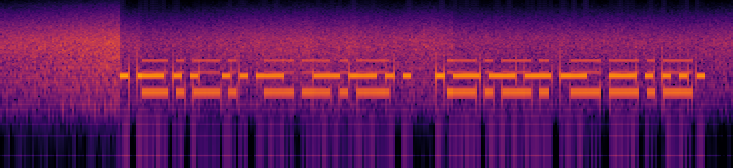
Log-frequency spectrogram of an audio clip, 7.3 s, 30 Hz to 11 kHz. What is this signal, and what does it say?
Morse code, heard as two keyed tones, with radio static. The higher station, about 14 wpm, 770 Hz: LUZ16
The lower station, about 14 wpm, 440 Hz: CQ CQ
